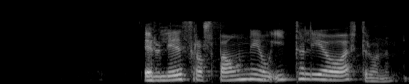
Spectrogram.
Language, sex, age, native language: Icelandic, female, 40-49, Icelandic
